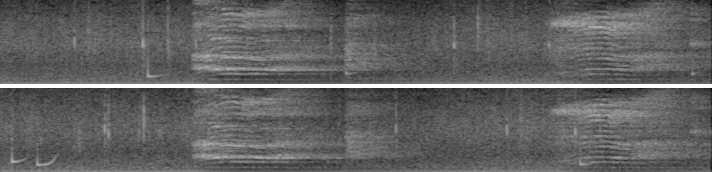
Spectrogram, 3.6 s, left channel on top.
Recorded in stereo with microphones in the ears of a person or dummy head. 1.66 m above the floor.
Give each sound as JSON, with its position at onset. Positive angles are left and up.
{"t": 1.0, "sound": "a baby crying", "side_deg": 15, "distance_m": 1.5}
